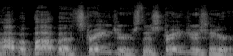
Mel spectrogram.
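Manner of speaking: put-on very high, piping little-boy calling voice. A boy runs down the hill toward approaching strangers, piping young boy voice. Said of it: "you hear the piping voice of a boy".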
